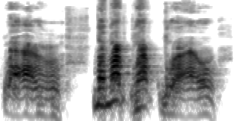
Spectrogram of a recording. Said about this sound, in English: All of a sudden, Jasper starts to bark really loudly.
